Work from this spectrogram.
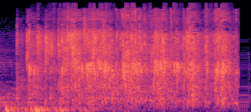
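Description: Audience applause at a school farewell ceremony for an eighth-grade class, welcoming the headmaster to the stage; a fairly dense burst of clapping that holds steady, then cuts off abruptly.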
